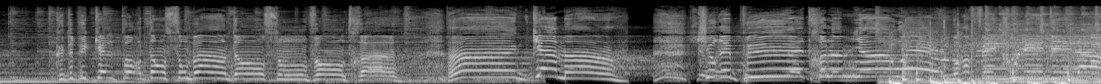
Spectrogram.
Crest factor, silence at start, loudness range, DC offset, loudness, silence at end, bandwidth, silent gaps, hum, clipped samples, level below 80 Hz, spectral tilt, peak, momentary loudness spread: 14 dB; 0 s; 5 LU; under 0.1%; -14 LUFS; 0 s; 16.5 kHz; none; none; under 0.1%; -22 dBFS; -3.5 dB/octave; 0 dBFS; 10 LU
